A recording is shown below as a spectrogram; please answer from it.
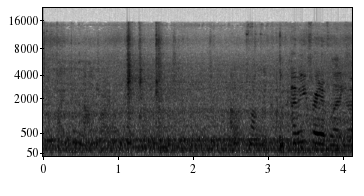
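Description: Car engine running at low speed, heard as a steady low hum inside the cabin, with a few sharp clicks about a second in. A person's voice is heard briefly near the end.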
